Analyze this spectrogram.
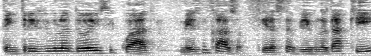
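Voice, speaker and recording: A man talks in an unremarkable speaking voice, his medium pitch held fairly even as he goes at a moderate pace. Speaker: math teacher. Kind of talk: lecture.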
